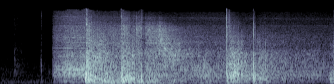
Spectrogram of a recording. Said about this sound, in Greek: Άρματα μάχης πραγματοποιούν συντονισμένες καθολικές βολές στο πετροχώρι Ξάνθης.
